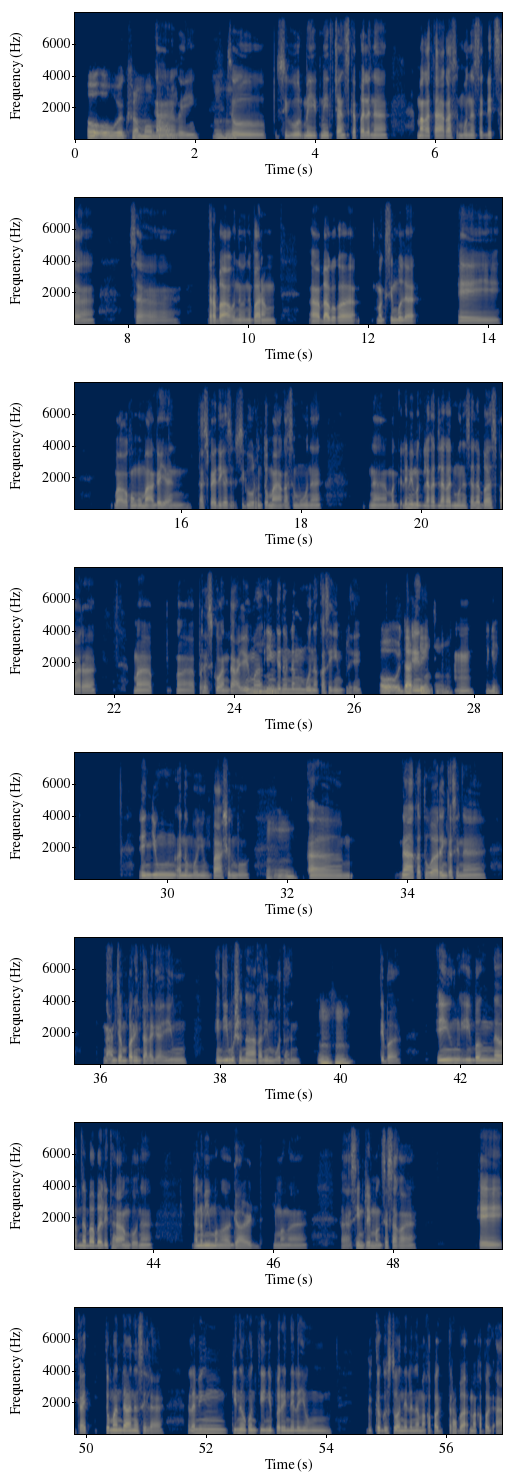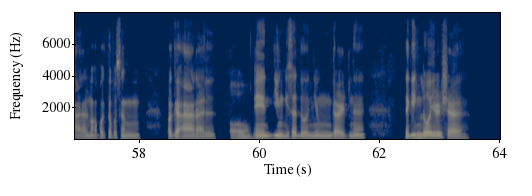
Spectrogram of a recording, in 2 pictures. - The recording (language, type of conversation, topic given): Filipino, advice, Paano ko malalampasan ang takot na mabigo nang hindi ko nawawala ang tiwala at pagpapahalaga sa sarili?
- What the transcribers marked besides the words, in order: none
